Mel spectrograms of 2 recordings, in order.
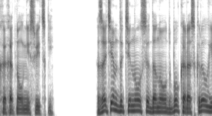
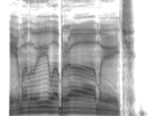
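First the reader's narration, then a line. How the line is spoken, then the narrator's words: Drawn out, smiling. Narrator (Russian): протянул я с улыбкой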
